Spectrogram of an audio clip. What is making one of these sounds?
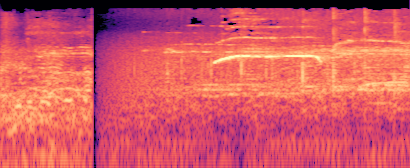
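A crowd murmurs and calls out in a busy street.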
